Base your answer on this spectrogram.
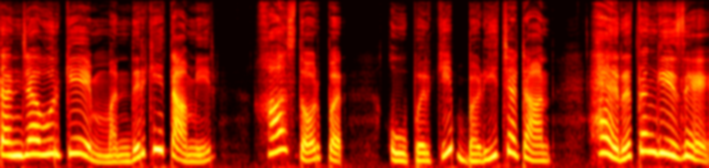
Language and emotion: Urdu, surprised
